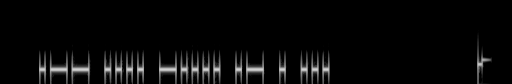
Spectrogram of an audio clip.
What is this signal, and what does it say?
Morse code, heard as a keyed tone, about 22 wpm, 700 Hz. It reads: WH6AES
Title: USA Call Signs Repeated 3x 22wpm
